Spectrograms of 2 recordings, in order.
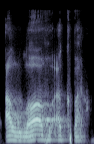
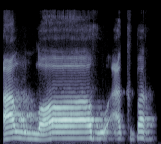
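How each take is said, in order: First: The vowel in 'Allah' is held only briefly. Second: The vowel in 'Allah' is drawn out longer. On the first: The speaker calls it wrong. "kalau dibaca Allahu Akbar itu tidak afdol" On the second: The speaker calls it right. "yang bagus adalah istilahnya al-isra"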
